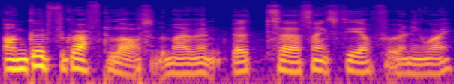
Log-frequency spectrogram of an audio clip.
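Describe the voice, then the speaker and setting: A man's put-on character voice in a London accent, raspy and medium-pitched, with lively intonation and a very fast pace. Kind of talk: reasonably neutral.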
